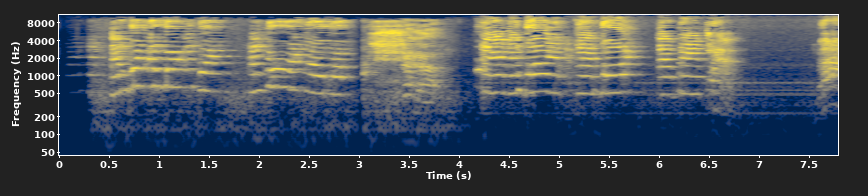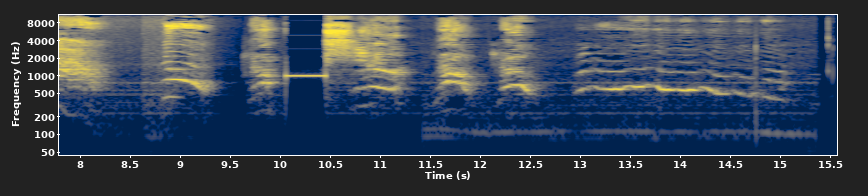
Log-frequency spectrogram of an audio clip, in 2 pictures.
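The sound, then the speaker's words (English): A pet parrot named Bud mimics a male and a female voice, switching between lower male-like and higher female-like vocal tones in garbled, speech-like phrases, with a brief electronic beep and short pauses between bursts. “Sounds of the parrot Bud.”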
